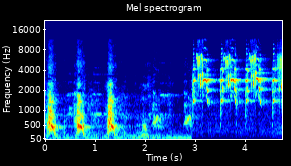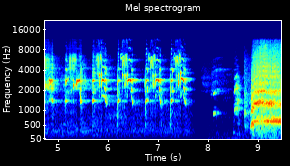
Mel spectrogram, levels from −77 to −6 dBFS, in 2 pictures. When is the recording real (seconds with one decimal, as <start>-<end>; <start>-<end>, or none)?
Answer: 0.0-4.6; 5.8-9.5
